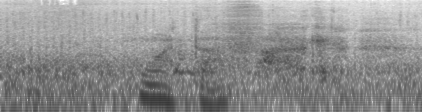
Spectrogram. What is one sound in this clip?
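A man speaks in a low, rough voice, close by.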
